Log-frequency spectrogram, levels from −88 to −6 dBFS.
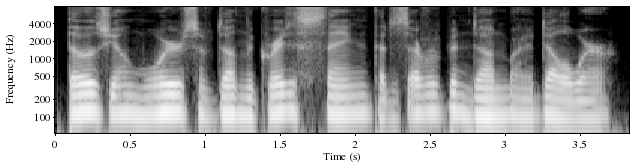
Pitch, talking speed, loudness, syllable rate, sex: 110 Hz, 250 wpm, -18 LUFS, 6.4 syllables/s, male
